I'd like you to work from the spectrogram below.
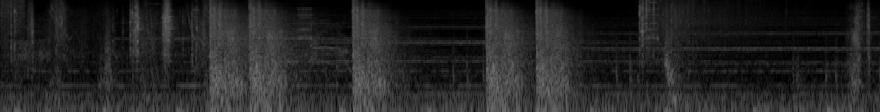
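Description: Rapid bursts of Covenant plasma pistol fire in Halo: Combat Evolved Anniversary, with several loud clustered volleys over a busy background of other game sounds and battle noise.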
